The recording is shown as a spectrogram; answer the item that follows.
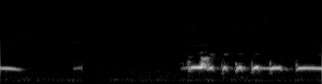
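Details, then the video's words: Zebra dove of the Bangkok type singing, played to prompt caged doves to reply. A short coo and a lone note, a pause, then a quick stuttering series of low coos ending in a steady held tone. "Suara Perkutut Bangkok Di Jamin Bikin Nyaut Burung Perkutut Milik Anda"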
